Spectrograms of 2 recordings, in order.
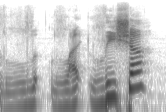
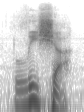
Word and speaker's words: Lycia: Actress, I'm going to pronounce it as Leisha. It's L-Y-C-I-A. Leisha? – L-Y-C-I-A. – Leisha. – Okay, that makes sense, yeah.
